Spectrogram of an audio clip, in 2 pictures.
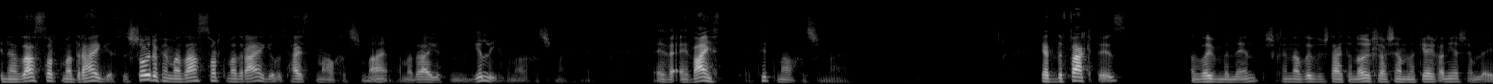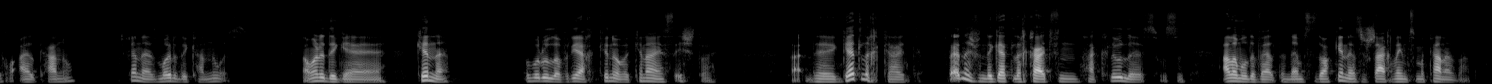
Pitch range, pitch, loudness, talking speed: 120-150 Hz, 130 Hz, -29 LUFS, 185 wpm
